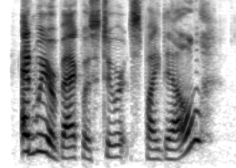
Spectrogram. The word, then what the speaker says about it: Speidel: And we are back with Stuart Speidel.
